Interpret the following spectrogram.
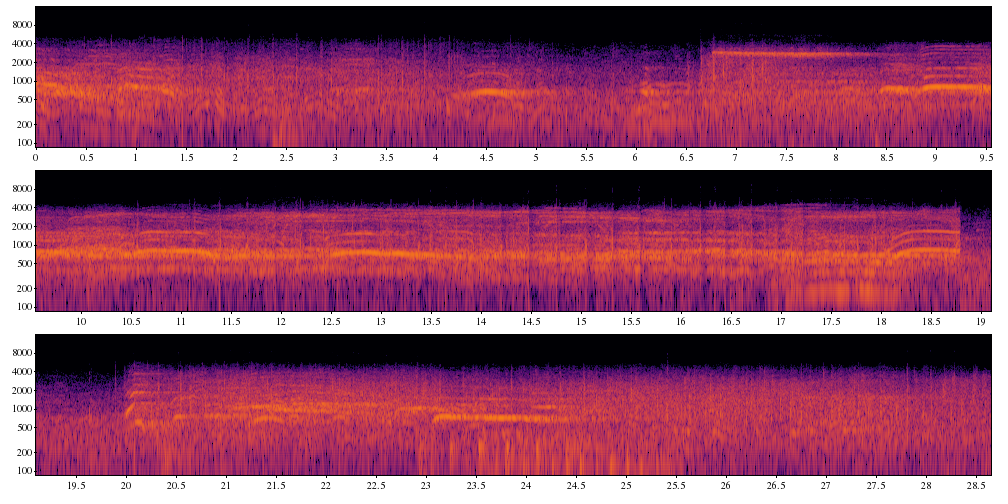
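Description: Indistinct crowd chatter and voices echoing in a large arena hall, with no clear words. The sound drops out abruptly twice, and a brief high steady tone sounds about seven seconds in.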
